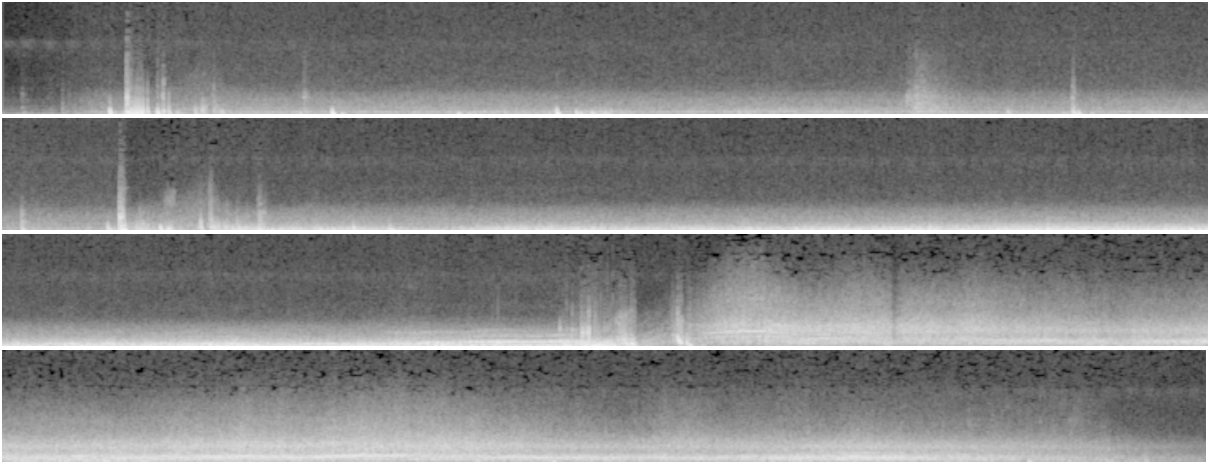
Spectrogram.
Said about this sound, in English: People are recording the sound of the wind on their personal tape recorders.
